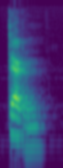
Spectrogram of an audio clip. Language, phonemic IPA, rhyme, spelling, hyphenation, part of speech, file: Dutch, /tɛrm/, -ɛrm, term, term, noun, Nl-term.ogg
- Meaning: 1. term; a word or phrase, especially one from a specialised area of knowledge 2. term; one of the addends in a sum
